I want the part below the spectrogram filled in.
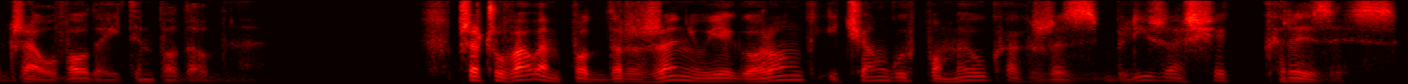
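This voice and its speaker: Deep, husky male audiobook narrator. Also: no echo, clean studio sound. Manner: expressive, measured storytelling. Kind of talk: scripted literary narration.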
